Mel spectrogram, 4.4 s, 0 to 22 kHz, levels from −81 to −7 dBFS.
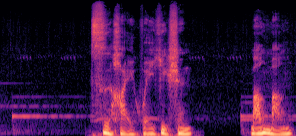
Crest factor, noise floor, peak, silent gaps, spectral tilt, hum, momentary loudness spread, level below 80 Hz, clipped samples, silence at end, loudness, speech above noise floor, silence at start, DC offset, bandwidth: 14 dB; -57 dBFS; -8 dBFS; none; -4.5 dB/octave; none; 21 LU; -30 dBFS; under 0.1%; 0.05 s; -21 LUFS; 38 dB; 0.15 s; under 0.1%; over 20 kHz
